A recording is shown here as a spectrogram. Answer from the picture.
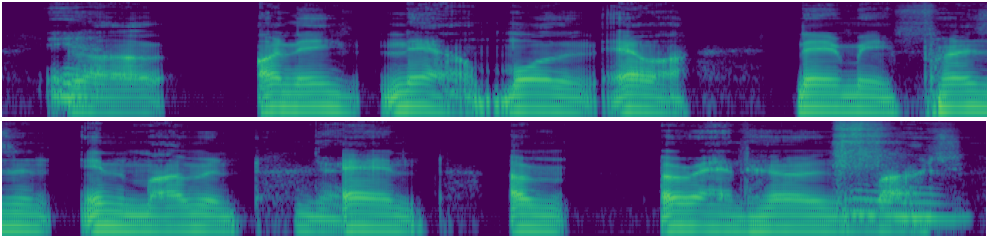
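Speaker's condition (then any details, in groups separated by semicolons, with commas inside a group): Motor neurone disease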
